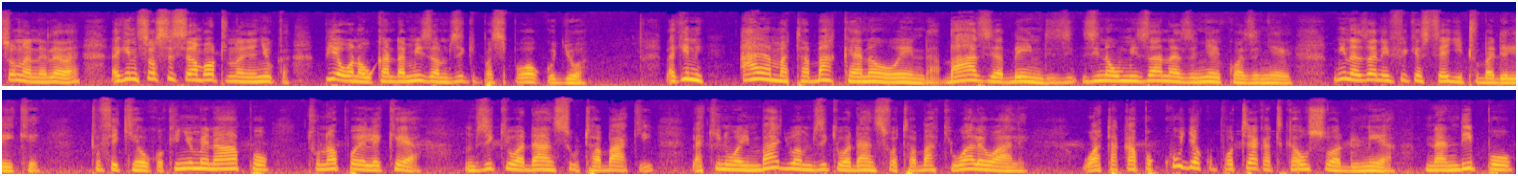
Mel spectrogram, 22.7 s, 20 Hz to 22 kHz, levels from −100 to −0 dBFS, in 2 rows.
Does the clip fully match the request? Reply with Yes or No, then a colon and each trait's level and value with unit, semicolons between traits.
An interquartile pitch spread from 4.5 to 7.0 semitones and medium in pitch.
No: average, 4.0 semitones; medium, 180 Hz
